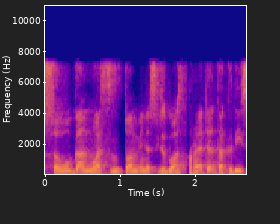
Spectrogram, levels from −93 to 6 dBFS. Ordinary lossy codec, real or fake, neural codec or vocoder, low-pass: AAC, 64 kbps; fake; codec, 16 kHz, 2 kbps, X-Codec, HuBERT features, trained on LibriSpeech; 7.2 kHz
